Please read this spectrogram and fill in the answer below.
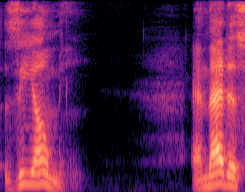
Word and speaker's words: Xiaomi: i have found is from a company called xiaomi and that is spelled x i a o m i g i wonder what nationality that is right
